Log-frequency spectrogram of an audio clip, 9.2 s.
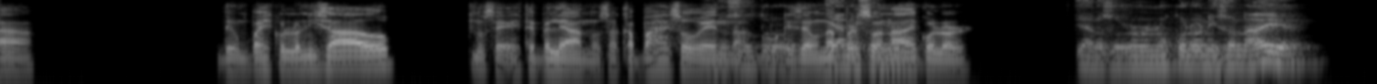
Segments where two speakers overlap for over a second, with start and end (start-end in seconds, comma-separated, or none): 4.7-6.1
